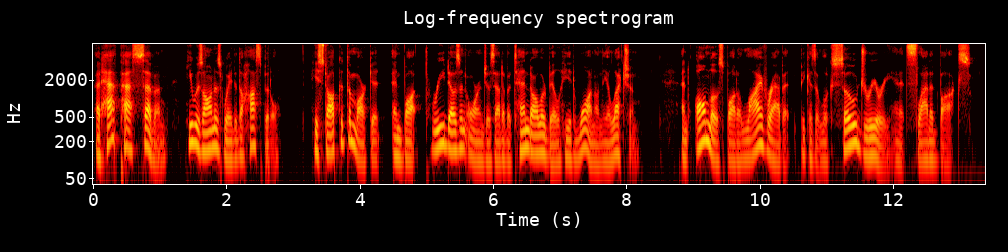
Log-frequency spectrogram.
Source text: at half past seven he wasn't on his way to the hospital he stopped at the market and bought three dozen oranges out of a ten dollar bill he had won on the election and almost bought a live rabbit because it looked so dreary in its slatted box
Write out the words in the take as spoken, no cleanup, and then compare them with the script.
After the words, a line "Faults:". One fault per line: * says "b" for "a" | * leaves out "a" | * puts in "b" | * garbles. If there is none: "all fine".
at half past seven he was on his way to the hospital he stopped at the market and bought three dozen oranges out of a ten dollar bill he had won on the election and almost bought a live rabbit because it looked so dreary in its slatted box
Faults:
* says "was" for "wasn't"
